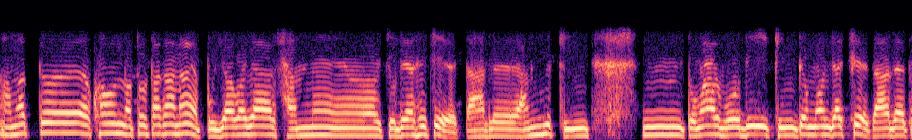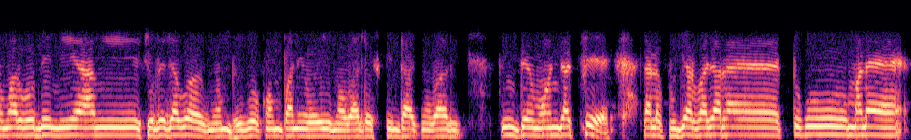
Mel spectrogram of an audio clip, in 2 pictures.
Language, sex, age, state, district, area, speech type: Bengali, male, 30-45, West Bengal, Uttar Dinajpur, urban, conversation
